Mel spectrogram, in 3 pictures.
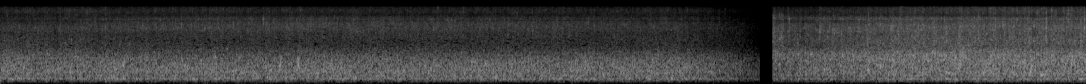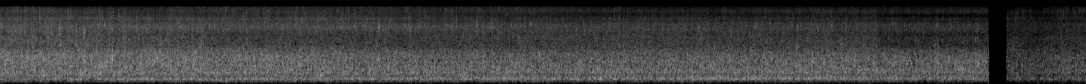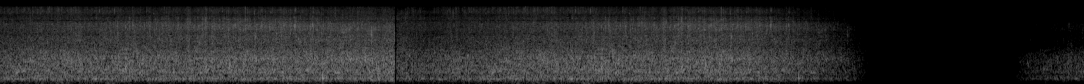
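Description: A small forest stream, partly under ice, running with a steady rush of water. The sound cuts out for an instant twice, and drops a little in level near the end.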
